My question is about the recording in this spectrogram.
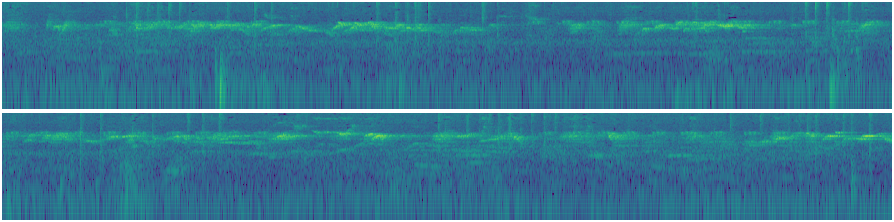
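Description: Many small birds chirping and twittering without pause, with a few soft knocks.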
